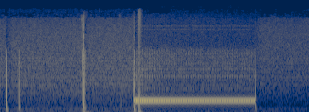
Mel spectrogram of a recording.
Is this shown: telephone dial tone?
yes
